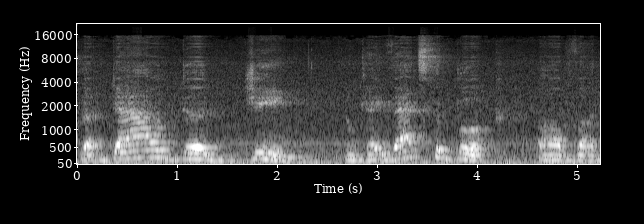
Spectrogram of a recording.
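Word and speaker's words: Daodejing: things what's on the line there is it's pronounced the Dao de Jing okay that's the book of Taoist AIDS okay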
